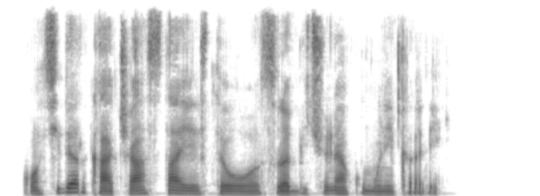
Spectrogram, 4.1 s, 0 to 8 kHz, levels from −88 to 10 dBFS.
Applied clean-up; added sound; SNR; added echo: neural mask model Resemble Enhance denoiser.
